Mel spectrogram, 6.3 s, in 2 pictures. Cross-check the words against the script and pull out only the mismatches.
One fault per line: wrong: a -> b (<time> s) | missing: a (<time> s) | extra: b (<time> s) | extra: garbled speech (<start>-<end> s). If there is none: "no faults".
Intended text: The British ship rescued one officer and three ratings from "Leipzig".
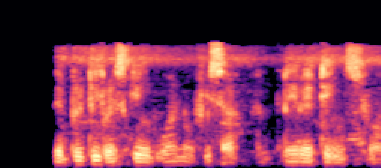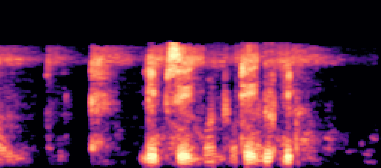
missing: ship (0.9 s)
extra: garbled speech (4.9-5.6 s)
